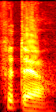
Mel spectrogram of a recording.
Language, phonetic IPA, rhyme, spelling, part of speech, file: German, [ˈfɪtɐ], -ɪtɐ, fitter, adjective, De-fitter.ogg
- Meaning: 1. comparative degree of fit 2. inflection of fit: strong/mixed nominative masculine singular 3. inflection of fit: strong genitive/dative feminine singular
